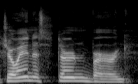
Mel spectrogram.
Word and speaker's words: Joanna Sternberg: We have Joanna Sternberg. Did I say that right? Yes, correct.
